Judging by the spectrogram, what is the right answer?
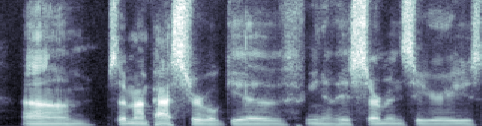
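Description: A man with an American accent talks at a fairly quick pace and a fairly low pitch. The sound is dry and close, with no echo. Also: quiet background. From Alabama (Wetumpka, near Montgomery). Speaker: worship pastor. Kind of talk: interview.

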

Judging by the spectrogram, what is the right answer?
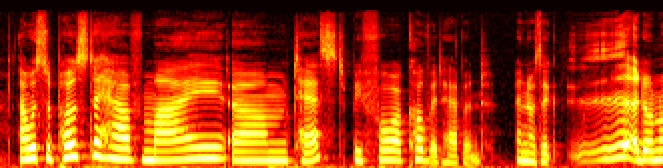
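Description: A woman's fairly high voice in a very clean recording with a silent background. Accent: German. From Germany. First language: German. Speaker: theatre director and co-host. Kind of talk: casual chat.

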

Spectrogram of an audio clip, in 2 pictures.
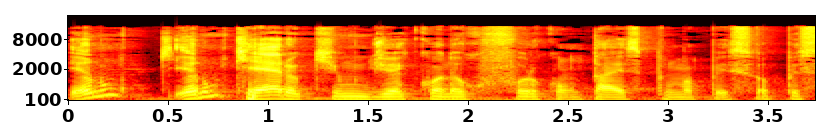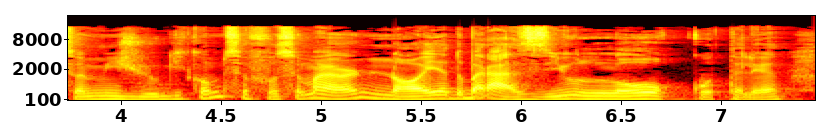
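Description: A normal speaking voice at a fairly quick pace, with ordinary pitch variation and hardly any pauses. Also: man, medium pitch for a man. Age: 20s. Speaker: podcast host. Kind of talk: solo podcast monologue. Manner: casual slangy.

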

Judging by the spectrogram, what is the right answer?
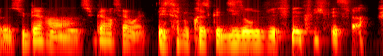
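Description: Speaking at a fairly slow pace, a man leaves hardly any pauses. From Strasbourg, Alsace. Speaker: local politician. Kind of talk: remote interview. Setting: internet call.

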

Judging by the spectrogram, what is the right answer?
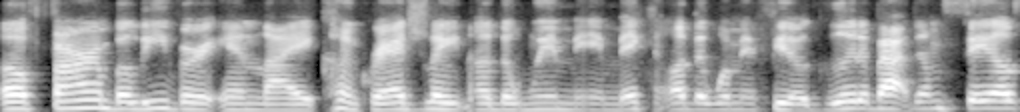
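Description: A woman talks at a fairly quick pace in a fairly low pitch. Her intonation is monotone and flat. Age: 20s. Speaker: podcast host and business coach. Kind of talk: casual chat.

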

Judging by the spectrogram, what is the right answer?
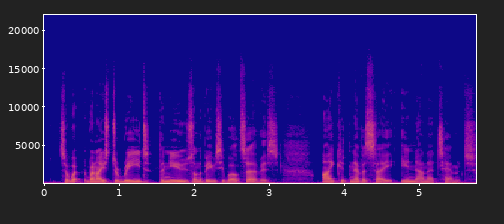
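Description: Here a man talks at a moderate pace with vocal fry. His pitch is fairly low. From East London. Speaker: broadcaster and keynote speaker. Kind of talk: interview.

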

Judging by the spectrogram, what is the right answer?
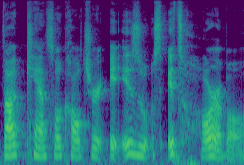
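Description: This woman has a normal speaking voice, fairly high in pitch, with ordinary pitch variation. She speaks at a fairly quick pace with a Canadian accent. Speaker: podcast co-host. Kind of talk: casual chat.

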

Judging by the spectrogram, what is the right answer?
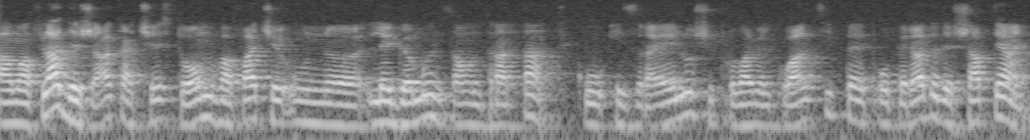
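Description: A man speaks with a fairly high voice and fairly even intonation. Noticeable background noise and audible room echo are present. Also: moderate pace. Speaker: interpreter. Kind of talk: consecutive interpretation of a Bible study. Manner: hesitant with filler sounds.

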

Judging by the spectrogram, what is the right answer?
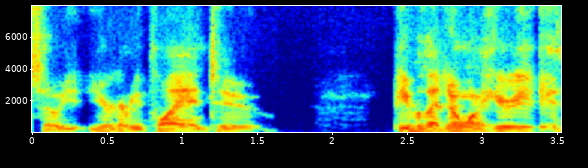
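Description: A man speaks with a Southern US accent. His pitch varies in an ordinary way. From US South, Georgia outskirts of Atlanta and Florida. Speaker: singer-songwriter, Navy veteran. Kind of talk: casual chat.

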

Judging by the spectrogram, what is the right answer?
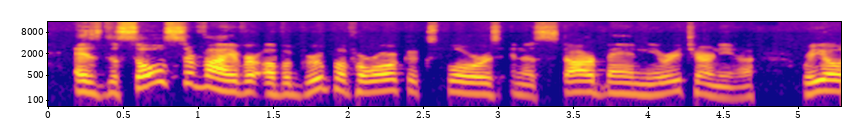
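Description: The recording is very clean, with a silent background and a dry, close sound without echo. A man speaks at a high pitch. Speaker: podcast co-host. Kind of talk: casual banter podcast chat. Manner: fast talker; sarcastic, joking.

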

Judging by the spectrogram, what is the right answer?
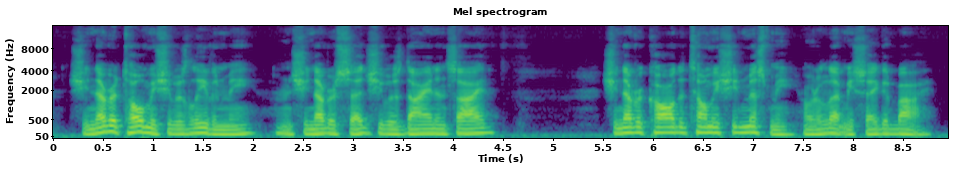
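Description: A man with an American accent speaks in a normal speaking voice at a moderate pace with fairly even intonation, on a very clean recording with a silent background. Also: medium pitch for a man. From New York state, US. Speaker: poet reading his own poem. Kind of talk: poetry reading, rhymed, sorrowful, read aloud.

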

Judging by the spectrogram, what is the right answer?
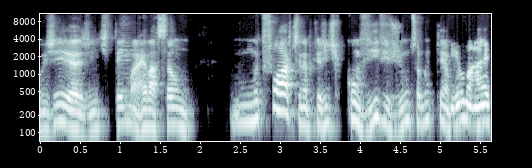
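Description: A somewhat breathy voice with lively intonation at a moderate pace. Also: man, medium pitch for a man. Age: 50s. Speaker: documentary director and journalist. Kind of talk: interview.

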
